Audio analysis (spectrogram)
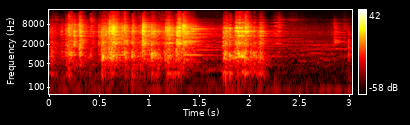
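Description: A metal bowl and utensils clatter and clink as they are set down on a kitchen counter, several close, bright knocks in quick bursts, then a pause and one faint final tap.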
